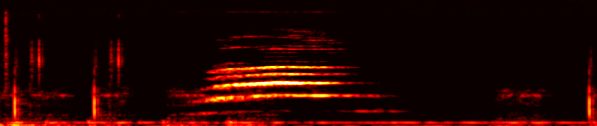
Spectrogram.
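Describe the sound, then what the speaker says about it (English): A cat meows in the horror video game The Crooked Man, a single drawn-out, wavering cry at mid-loudness over a steady low hum, with faint clicks before and after. "Is that a cat?"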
